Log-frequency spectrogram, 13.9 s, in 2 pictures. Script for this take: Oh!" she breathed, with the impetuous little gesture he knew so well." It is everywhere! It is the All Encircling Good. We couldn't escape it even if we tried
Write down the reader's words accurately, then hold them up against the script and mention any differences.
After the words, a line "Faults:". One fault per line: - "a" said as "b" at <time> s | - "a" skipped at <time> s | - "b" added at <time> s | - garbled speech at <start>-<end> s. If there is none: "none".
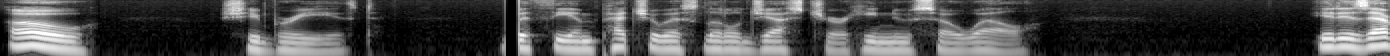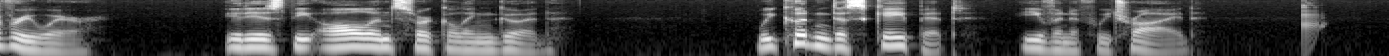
Oh!" she breathed, with the impetuous little gesture he knew so well." It is everywhere! It is the All Encircling Good. We couldn't escape it even if we tried
Faults:
none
